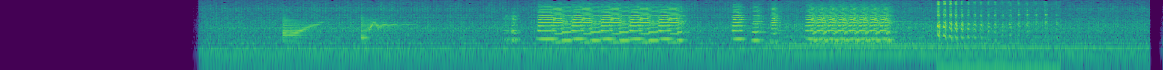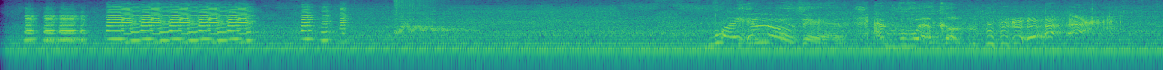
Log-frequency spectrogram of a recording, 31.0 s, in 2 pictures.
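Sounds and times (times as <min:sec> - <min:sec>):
low hum: 0:20.6 - 0:30.6.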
